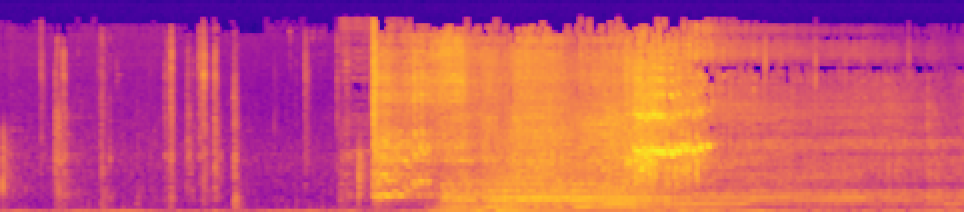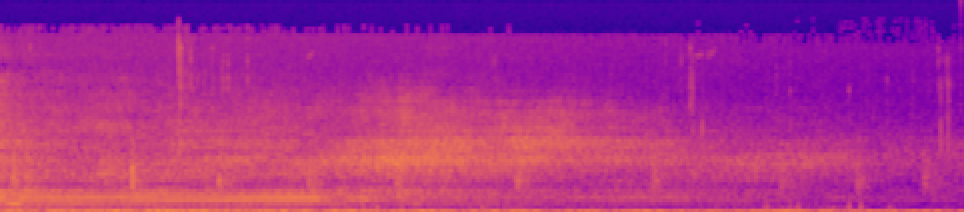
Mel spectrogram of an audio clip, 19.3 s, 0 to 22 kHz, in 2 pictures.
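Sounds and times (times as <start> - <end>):
Mustang peeling out on a street: 3.5 - 16.4.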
